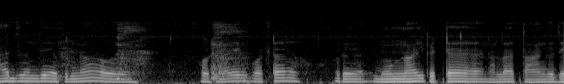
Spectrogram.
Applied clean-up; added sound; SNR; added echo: none; none; none; none.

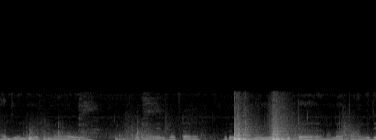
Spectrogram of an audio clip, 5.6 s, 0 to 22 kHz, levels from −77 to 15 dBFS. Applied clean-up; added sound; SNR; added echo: none; Fireworks; -3 dB; none.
